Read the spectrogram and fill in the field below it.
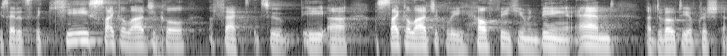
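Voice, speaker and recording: Lively intonation in an American accent. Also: man, medium pitch for a man, moderate pace. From New York. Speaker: temple speaker. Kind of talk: spiritual discussion. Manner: halting.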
